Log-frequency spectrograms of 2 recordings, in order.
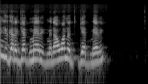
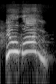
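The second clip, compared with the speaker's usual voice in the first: high, loud exasperated "You won."; mock shout to the boxer; 8 semitones higher, 11 dB louder than usual. Comedian shouts at the crying boxer, mock loud disbelief. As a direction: yell it at him in disbelief.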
